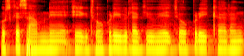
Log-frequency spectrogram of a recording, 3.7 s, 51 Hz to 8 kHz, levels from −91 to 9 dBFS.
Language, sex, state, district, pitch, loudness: Hindi, male, Bihar, Katihar, 100 Hz, -19 LUFS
